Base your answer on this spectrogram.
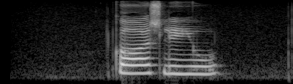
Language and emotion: Russian, sad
